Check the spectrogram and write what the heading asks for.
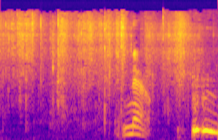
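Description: Thin plastic bags of square diamond-painting drills crinkling as they are picked up and handled, a steady rustle for about the first second.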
